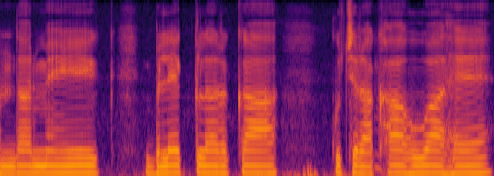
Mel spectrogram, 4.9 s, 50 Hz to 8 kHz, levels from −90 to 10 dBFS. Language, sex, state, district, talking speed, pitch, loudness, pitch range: Hindi, male, Jharkhand, Deoghar, 120 wpm, 125 Hz, -16 LUFS, 120-125 Hz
